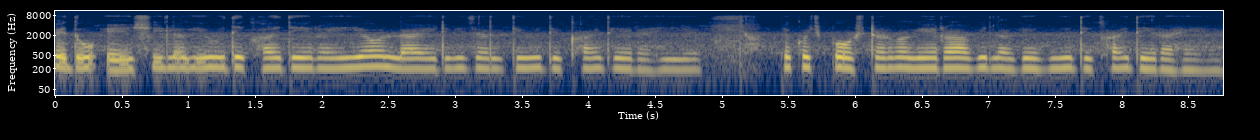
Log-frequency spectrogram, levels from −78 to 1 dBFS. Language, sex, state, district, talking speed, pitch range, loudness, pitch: Hindi, female, Bihar, Jahanabad, 205 wpm, 205-215 Hz, -19 LUFS, 210 Hz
